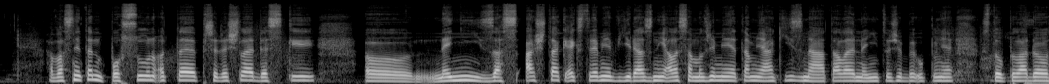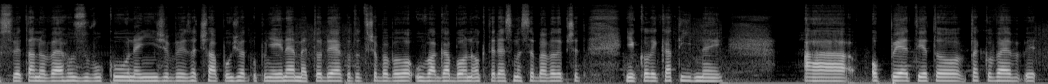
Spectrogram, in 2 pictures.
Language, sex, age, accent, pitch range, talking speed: Czech, female, 30-49, native, 160-175 Hz, 165 wpm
